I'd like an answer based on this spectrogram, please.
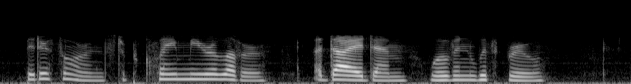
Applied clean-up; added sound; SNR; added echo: none; none; none; none.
